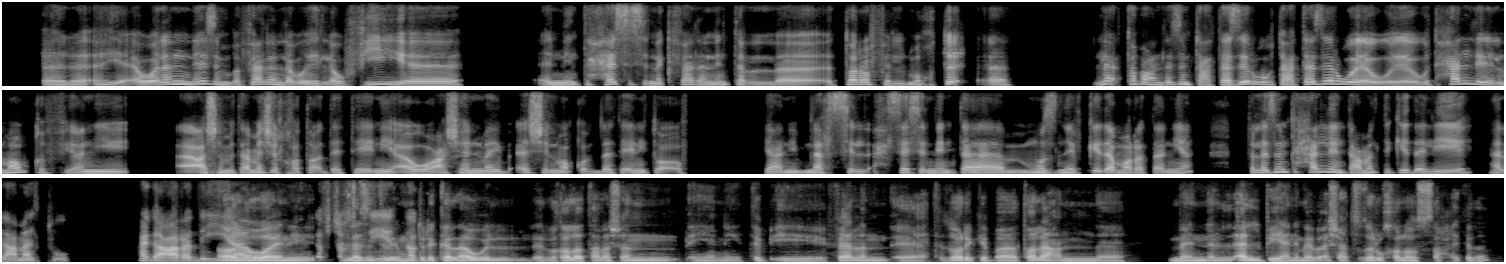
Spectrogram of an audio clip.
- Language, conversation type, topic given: Arabic, podcast, إيه الطرق البسيطة لإعادة بناء الثقة بعد ما يحصل خطأ؟
- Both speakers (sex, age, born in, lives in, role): female, 55-59, Egypt, Egypt, guest; male, 20-24, Egypt, Egypt, host
- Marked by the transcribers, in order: other background noise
